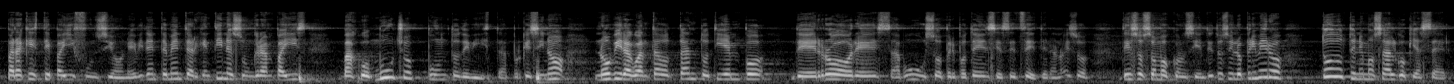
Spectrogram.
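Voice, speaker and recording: An older woman from Italy with an Italian accent, giving a formal lecture to a conference audience. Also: a little high. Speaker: conference speaker. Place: conference hall. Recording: echoey hall.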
